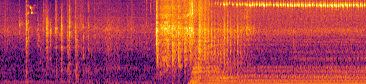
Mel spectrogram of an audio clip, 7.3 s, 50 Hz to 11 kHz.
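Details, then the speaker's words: Nissan 350Z: engine cranks, catches and settles to steady idle with a thin high whistle over it; the drive belt is loose after the car warms up. "yeah you can kind of hear it yeah i mean the belt is loose after the car warms up"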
